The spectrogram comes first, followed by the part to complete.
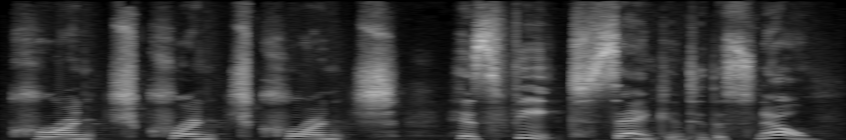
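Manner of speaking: ordinary talk, nothing marked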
